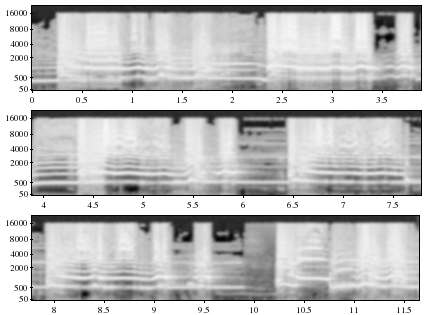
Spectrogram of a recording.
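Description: A Schipperke sings in long, wavering, high-pitched howls, hoping for a treat.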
